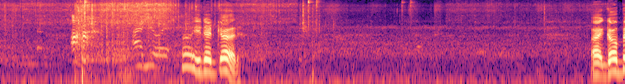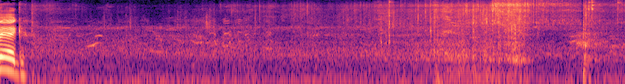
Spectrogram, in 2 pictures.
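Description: Bicycle tyres roll and crunch over a dirt track.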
